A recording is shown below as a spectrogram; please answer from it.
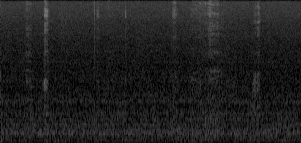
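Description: Faint scratching of a stylus drawing lines on a tablet screen: several short strokes over a low steady room hum.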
